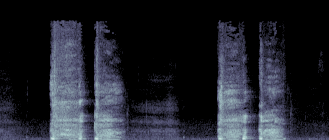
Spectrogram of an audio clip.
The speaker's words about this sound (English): Hang on one second. I have a lovely cough here.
